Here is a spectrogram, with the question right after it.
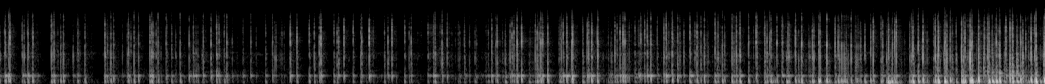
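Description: A small, clear, open plastic water bottle, hollow and nearly empty, is tapped and scratched with fingertips and nails in rapid, irregular bursts of dry, short clicks and crackles. A faint steady tone sits underneath, and the taps grow louder and fuller toward the end.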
